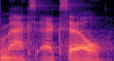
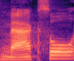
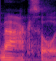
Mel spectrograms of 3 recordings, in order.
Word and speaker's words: MAXL: There's a lot of different ways we've heard it been called, but it is MAXL, and you can think about it as like Axle with an M in front of it, MAXL.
